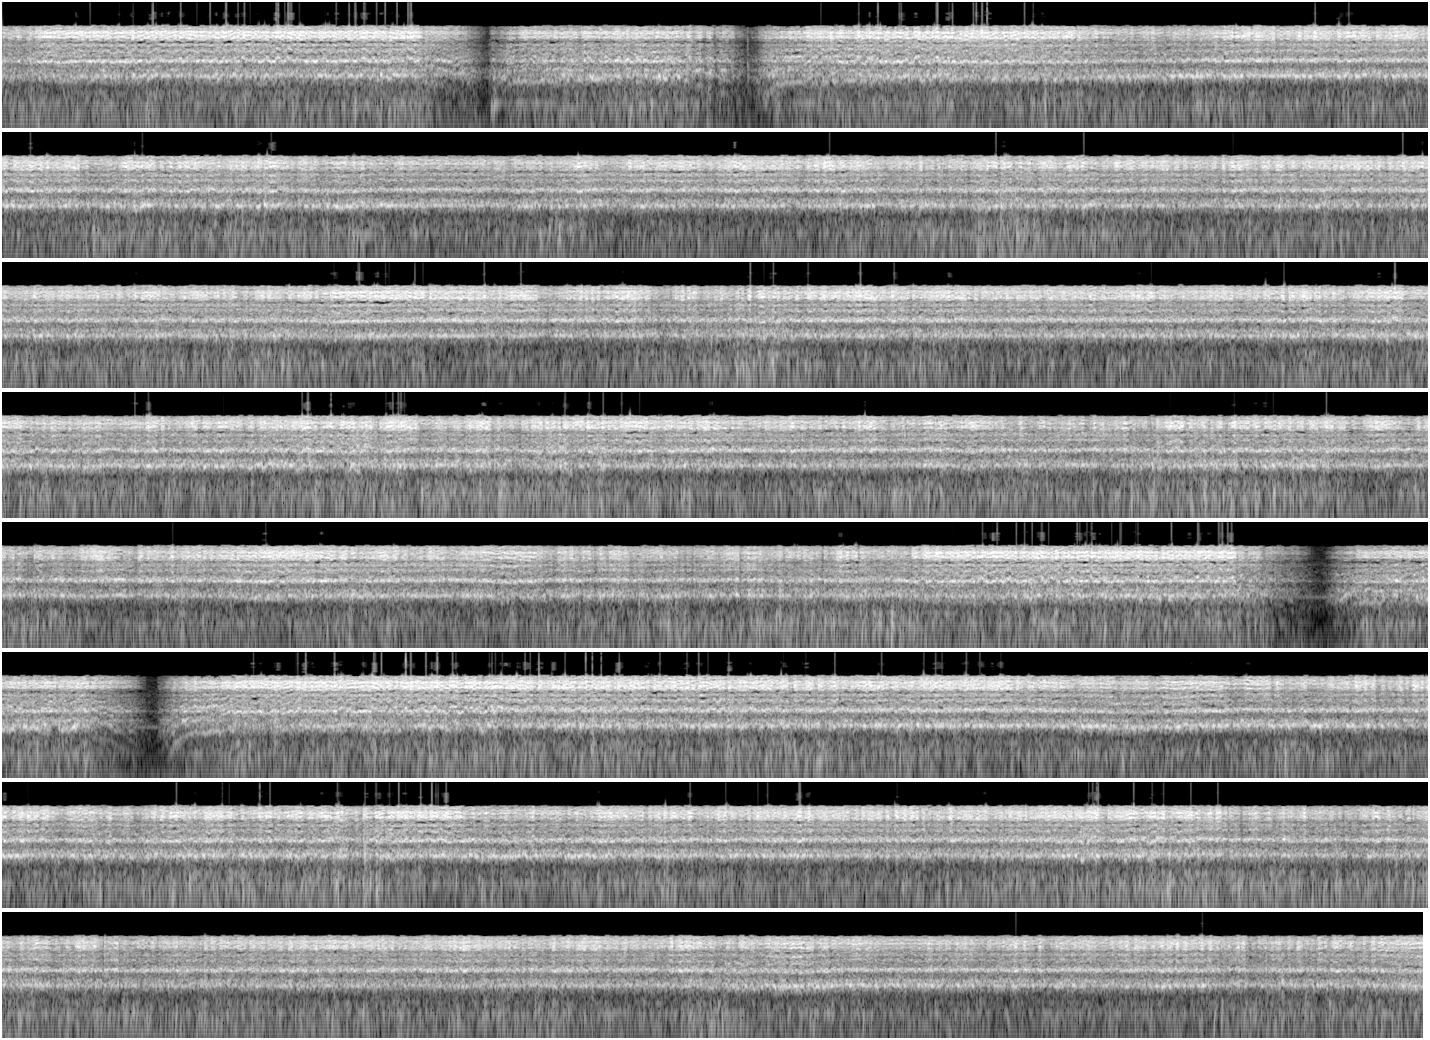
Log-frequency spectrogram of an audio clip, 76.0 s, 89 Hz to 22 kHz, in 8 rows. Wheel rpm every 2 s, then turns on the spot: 200, 140, 130, 200, 230, 230, 230, 230, 230, 230, 230, 230, 230, 230, 230, 230, 230, 240, 230, 230, 230, 230, 200, 120, 130, 220, 230, 220, 230, 230, 220, 230, 230, 230, 230, 230, 230, 230.
none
